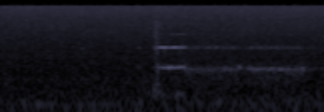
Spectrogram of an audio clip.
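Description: Quiet room tone. About a second in, a faint click, then a faint, steady beep at two pitches held for over a second.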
